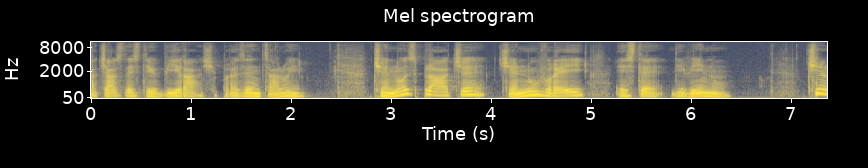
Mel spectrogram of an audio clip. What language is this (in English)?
Romanian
